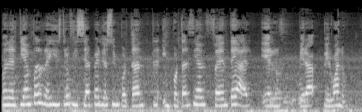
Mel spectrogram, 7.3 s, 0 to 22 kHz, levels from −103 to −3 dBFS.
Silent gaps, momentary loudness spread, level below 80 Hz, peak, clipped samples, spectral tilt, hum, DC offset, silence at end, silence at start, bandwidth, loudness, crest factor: none; 8 LU; -26 dBFS; 0 dBFS; under 0.1%; -4.5 dB/octave; none; under 0.1%; 0 s; 0.05 s; 15 kHz; -14 LUFS; 12 dB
